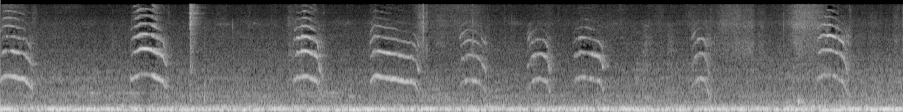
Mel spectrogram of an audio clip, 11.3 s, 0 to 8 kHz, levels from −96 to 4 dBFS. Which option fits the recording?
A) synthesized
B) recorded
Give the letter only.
A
